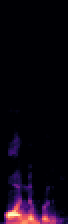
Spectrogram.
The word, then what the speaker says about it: audible: Audible, we are supposed to pronounce as audible. Aw. Aw is there. The sound is aw.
